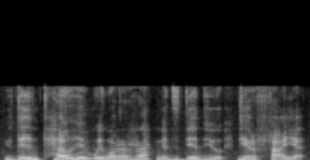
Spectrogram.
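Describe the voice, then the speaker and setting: A man voicing a gentle, motherly female spider with a soft, silky voice and a heavy Russian accent. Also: high-pitched, slow pace, voice pushed up. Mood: tender, affectionate.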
